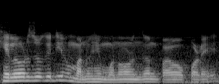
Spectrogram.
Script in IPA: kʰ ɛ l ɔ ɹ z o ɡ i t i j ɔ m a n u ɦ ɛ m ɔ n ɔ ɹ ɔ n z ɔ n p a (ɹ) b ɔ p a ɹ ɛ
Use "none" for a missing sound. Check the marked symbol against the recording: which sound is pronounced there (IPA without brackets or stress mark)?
none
